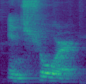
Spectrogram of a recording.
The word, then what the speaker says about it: ensure: Quero destacar aqui o verbo ensure, que significa garantir ou assegurar em inglês, ensure. E você conhece já a pronúncia do shore, a palavra shore, so ensure, ensure.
